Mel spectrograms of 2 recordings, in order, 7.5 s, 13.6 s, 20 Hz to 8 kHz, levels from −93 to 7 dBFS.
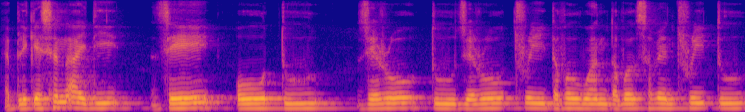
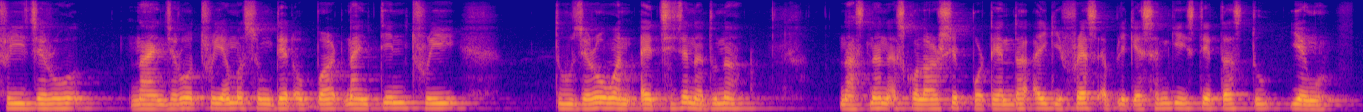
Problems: none marked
